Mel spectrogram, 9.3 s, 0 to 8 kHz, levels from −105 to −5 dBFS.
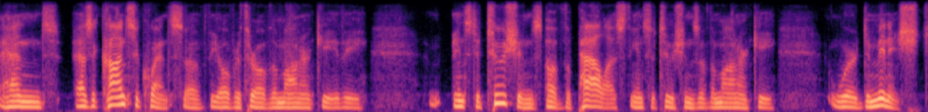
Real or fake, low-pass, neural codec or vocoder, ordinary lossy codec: real; 7.2 kHz; none; Opus, 32 kbps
